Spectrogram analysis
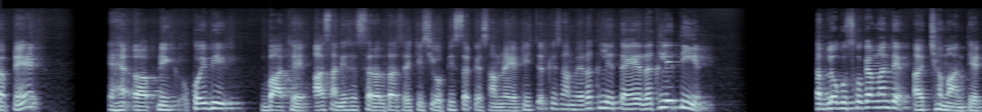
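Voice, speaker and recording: A man teaching an exam-prep lecture, reading out questions and options and coaxing his students with quick questions to answer. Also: fairly high pitch. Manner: animated, asks students questions and coaxes them.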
